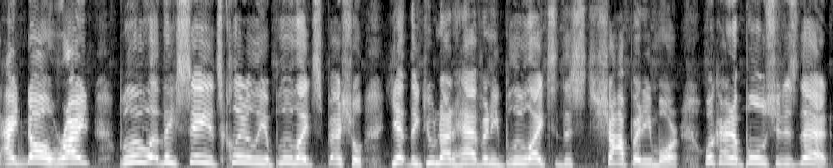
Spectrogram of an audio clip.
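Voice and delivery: high, loud absurd rant; matched angry energy. Acted. Answering an angry guy with unrelated nonsense, mock outraged ranting. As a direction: rave indignantly, as if agreeing in outrage. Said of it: "You can match the energy".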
